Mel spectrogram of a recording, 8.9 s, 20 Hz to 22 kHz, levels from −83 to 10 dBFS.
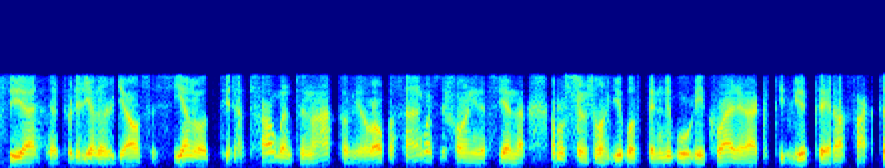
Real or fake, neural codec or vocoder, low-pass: fake; codec, 16 kHz, 0.5 kbps, FunCodec, trained on Chinese and English, 25 frames a second; 3.6 kHz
